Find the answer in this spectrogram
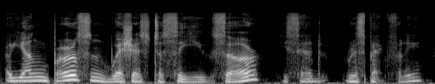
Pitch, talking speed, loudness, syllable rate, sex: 140 Hz, 150 wpm, -19 LUFS, 4.1 syllables/s, male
